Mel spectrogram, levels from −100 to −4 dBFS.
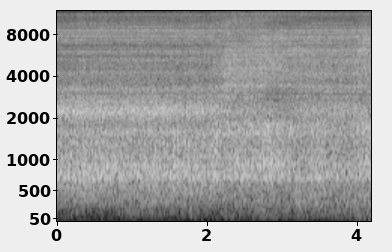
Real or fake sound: real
